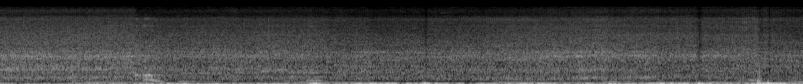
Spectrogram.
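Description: Robot vacuum cleaner running: the steady whir of its suction fan and brushes as it drives across a hard floor, with a few knocks, the loudest near the end.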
